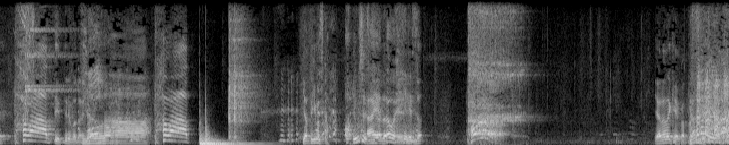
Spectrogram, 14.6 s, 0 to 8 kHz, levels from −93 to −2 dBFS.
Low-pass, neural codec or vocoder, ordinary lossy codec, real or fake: none; none; none; real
